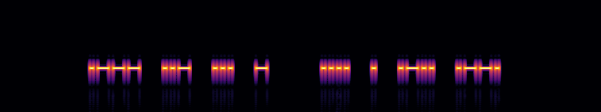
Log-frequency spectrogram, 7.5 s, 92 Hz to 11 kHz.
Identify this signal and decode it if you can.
Morse code, heard as a keyed tone, about 25 wpm, spaced as for 18 wpm, 600 Hz. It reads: JUST HELP
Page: intermediate-practice-files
